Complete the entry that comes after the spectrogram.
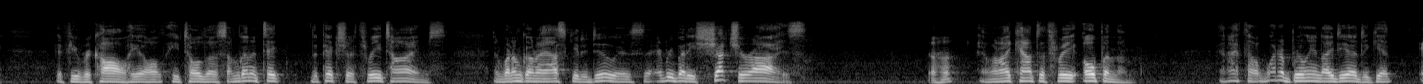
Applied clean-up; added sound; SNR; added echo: none; none; none; none.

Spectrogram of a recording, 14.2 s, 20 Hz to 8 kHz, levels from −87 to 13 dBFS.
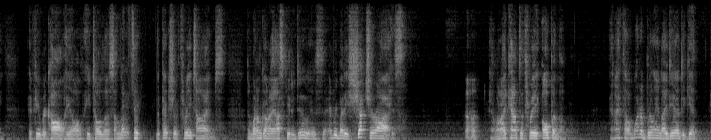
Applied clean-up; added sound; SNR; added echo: neural separator model SepFormer DNS4.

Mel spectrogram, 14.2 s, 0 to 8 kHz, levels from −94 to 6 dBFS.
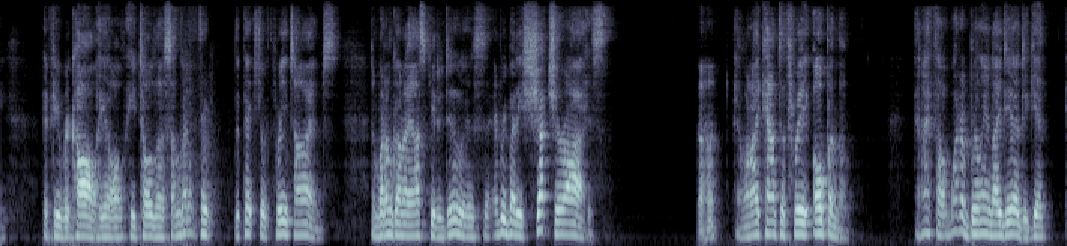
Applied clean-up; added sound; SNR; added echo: neural mask model DeepFilterNet 3.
